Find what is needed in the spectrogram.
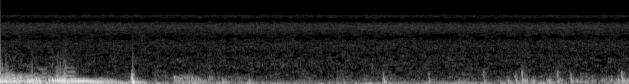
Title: hungry stomach growling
